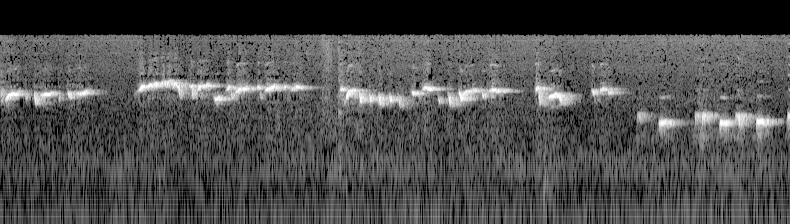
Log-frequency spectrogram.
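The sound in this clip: A person whistling in imitation of birdsong: many warbling, sliding phrases separated by short pauses, the last phrases dropping to a lower pitch, with no talk.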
